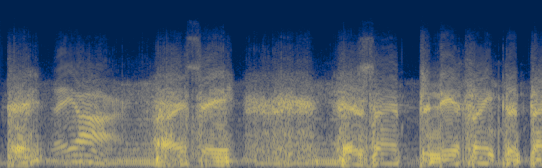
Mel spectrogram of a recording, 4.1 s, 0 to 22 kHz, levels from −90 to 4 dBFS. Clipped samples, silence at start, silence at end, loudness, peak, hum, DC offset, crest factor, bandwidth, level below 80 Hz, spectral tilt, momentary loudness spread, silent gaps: under 0.1%; 0 s; 0 s; -17 LUFS; 0 dBFS; none; under 0.1%; 16 dB; 9.4 kHz; -38 dBFS; -7.5 dB/octave; 5 LU; none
